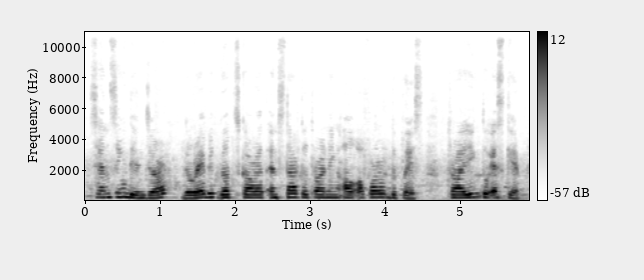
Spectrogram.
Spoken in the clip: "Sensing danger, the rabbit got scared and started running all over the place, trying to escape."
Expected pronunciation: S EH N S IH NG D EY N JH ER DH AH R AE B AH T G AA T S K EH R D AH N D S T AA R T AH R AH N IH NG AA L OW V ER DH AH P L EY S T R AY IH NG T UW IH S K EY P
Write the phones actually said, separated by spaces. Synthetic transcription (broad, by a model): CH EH N S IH NG D EY N JH ER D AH R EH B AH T G AA T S K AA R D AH N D S T AA R T AH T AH N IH NG AA L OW F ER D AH P L EY S T R AY IH NG T UW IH S K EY P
